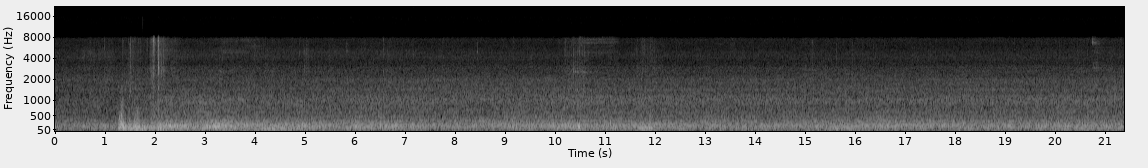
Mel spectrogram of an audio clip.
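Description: Road and tyre noise in the cabin of a 2014 Toyota Prius V cruising at about 42 mph: a steady low rumble that gets louder about a second in, with a few faint ticks.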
